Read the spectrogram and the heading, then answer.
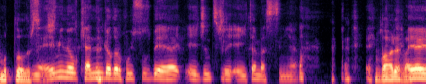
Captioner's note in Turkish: kahkaha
